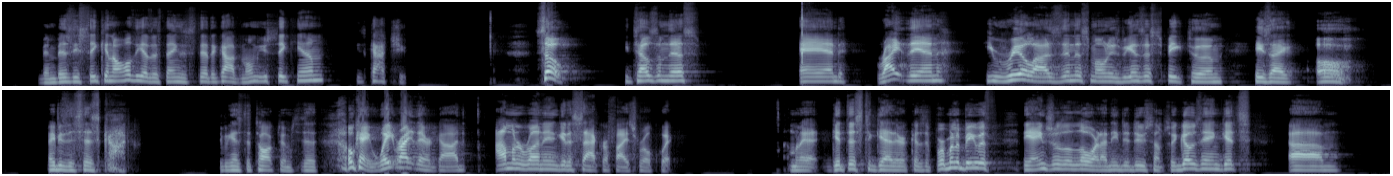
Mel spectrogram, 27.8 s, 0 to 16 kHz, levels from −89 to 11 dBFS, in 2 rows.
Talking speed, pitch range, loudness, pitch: 210 wpm, 130-170 Hz, -21 LUFS, 150 Hz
